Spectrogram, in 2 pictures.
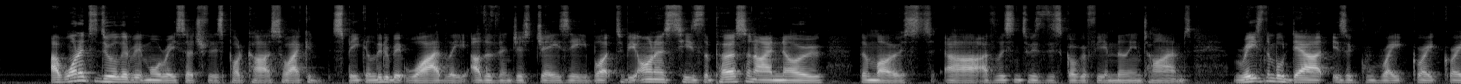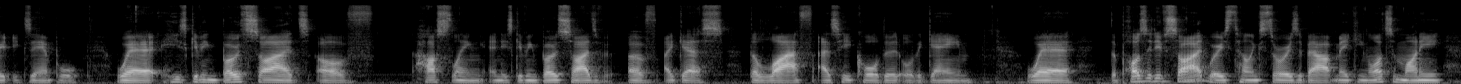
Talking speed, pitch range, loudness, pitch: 185 wpm, 90-100 Hz, -25 LUFS, 95 Hz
